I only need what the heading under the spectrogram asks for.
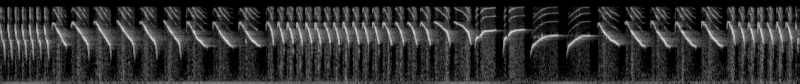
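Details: Timbrado canary singing a training song: rapid rolling trills of bright, high notes, interrupted by swooping downward slurs and rising whistles, steady and loud throughout, with a faint low hum underneath.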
